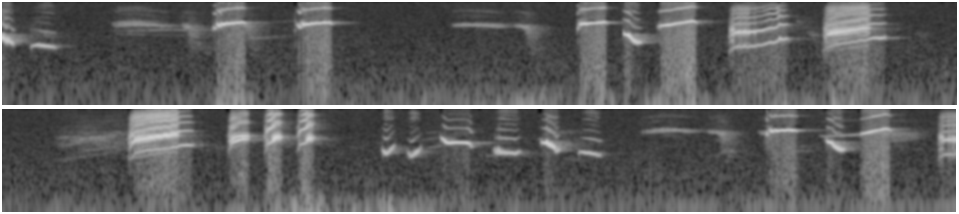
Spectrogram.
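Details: Lure song of an Oriental magpie-robin intended to get other magpie-robins singing, a long varied run of whistled notes, sharp chips, harsh buzzy rattles and rapid twittering phrases, with short gaps between bursts.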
